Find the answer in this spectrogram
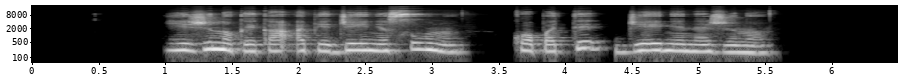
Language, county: Lithuanian, Tauragė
